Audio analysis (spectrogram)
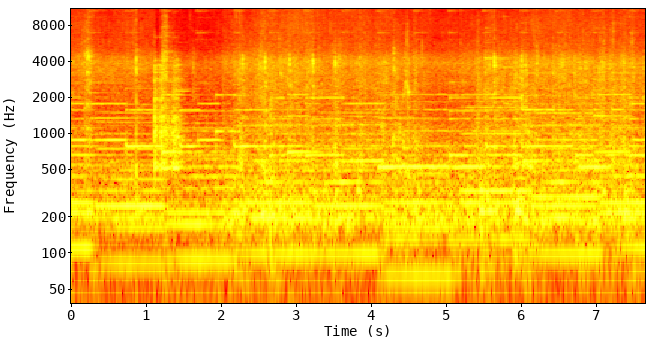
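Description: Garlic hits 100 grams of melted butter in a hot pan, giving a loud, steady crackling sizzle with sharp pops and spits throughout, with occasional clinks of utensils and a voice talking over it.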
